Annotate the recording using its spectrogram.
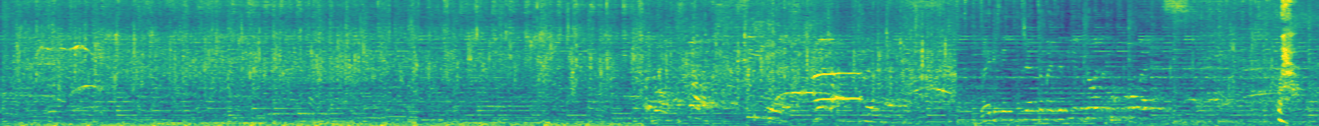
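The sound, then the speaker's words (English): A large crowd at a festival performance claps and cheers in a steady, dense roar that stays loud and continuous throughout, with scattered shouts and whoops rising above the applause partway through. “But it's really fun and you really feel so energetic with the big crowd there, you know, everybody clapping and we feel really good.”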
